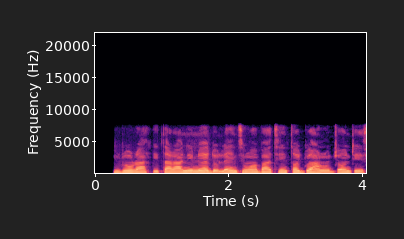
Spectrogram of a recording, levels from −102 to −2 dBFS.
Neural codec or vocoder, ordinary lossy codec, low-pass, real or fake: none; none; none; real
